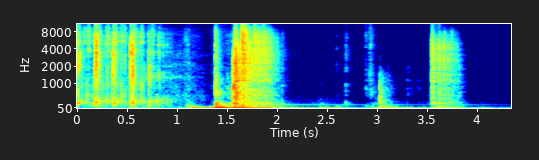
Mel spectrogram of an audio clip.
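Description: Dice rolled in a game clatter across a hard tabletop in a quick burst of sharp clicks, then tumble and knock a few more times before settling. Fairly loud, with no talking.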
